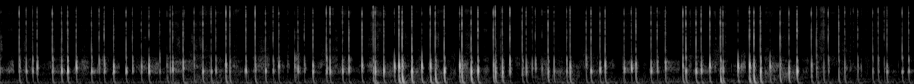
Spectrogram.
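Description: Long black-tipped nails rapidly tap and scratch the frosted glass back of a handheld gold iPhone, seen in a mirror, while the phone itself records. The result is a dense run of sharp, quickly-decaying clicks centered around 800 Hz, with brief scratchy bright textures between them and almost no low end.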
